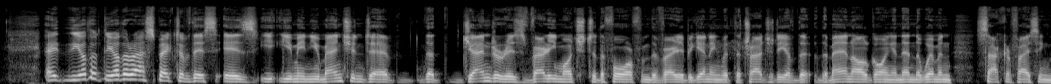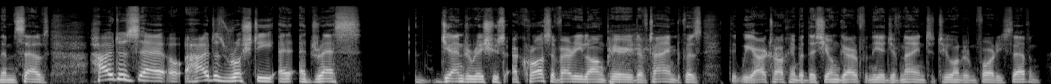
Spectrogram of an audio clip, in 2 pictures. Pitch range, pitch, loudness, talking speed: 110-135 Hz, 120 Hz, -18 LUFS, 210 wpm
